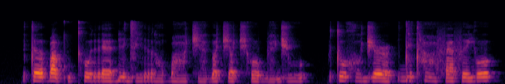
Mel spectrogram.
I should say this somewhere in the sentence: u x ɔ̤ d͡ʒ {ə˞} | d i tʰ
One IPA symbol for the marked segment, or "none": ə˞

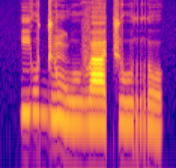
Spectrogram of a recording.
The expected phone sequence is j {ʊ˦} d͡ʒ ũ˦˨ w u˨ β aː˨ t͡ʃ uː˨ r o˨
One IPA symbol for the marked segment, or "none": u˦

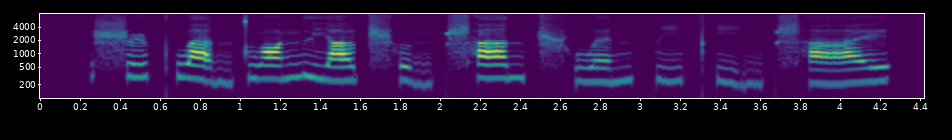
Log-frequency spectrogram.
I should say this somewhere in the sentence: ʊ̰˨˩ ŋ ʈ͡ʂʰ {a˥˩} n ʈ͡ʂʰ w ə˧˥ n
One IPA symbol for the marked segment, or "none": a˥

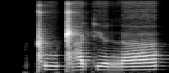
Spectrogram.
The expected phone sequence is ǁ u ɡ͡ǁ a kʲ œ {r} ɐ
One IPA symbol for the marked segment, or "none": r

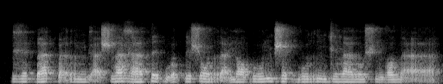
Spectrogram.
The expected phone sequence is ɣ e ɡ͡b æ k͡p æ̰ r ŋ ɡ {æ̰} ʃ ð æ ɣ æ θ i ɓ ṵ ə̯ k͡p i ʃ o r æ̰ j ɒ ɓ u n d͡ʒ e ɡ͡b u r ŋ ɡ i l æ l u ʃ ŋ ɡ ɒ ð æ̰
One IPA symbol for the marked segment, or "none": æ̰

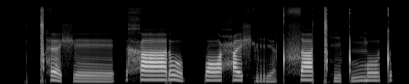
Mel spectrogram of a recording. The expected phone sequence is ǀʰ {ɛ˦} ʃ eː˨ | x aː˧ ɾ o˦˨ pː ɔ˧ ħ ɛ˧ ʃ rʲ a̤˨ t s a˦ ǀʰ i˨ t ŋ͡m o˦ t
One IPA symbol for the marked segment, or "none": ɛ˦˨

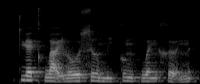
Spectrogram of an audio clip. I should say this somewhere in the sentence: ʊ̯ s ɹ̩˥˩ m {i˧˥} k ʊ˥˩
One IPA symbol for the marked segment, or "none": i˧˥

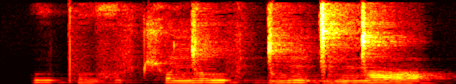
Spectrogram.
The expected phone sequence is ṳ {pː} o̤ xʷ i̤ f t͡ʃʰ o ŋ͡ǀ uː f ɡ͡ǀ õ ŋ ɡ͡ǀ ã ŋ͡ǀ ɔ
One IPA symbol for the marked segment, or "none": pʼ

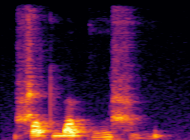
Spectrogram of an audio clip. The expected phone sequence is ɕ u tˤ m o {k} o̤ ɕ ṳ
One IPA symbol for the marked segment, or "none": k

